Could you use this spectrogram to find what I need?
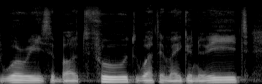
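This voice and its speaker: In a French accent, a man speaks at a moderate pace with a very deep, low pitch and a dark, mellow tone. His pitch variation is ordinary, and the recording is very clean with a silent background. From Brussels, Belgium. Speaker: psychotherapist and podcast host. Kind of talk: solo podcast introduction, casual monologue. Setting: home kitchen with microphone. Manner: slightly hesitant, reflective.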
